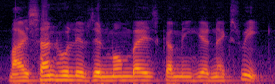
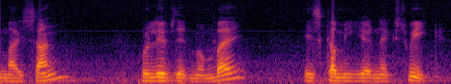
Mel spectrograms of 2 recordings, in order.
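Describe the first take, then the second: First: It is said as one phrase without pauses. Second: It is split into three phrases by pauses. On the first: The clause identifies which son is meant. "the other sentence can be said with just one tone group" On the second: The clause only adds extra information about the son. "if we have pauses, then we have three different tone groups"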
